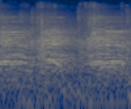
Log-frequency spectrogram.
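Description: A wrestling crowd at a women's title match cheers and shouts steadily, urging a wrestler to escape a rear chin lock; a dense, continuous roar of voices holds at a fairly even level throughout.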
